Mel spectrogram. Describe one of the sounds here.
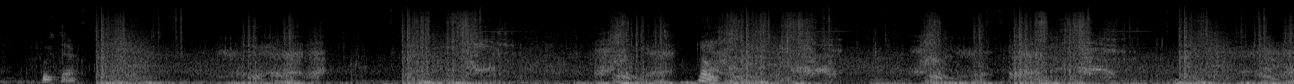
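A shotgun fires repeatedly with loud blasts.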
